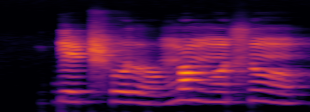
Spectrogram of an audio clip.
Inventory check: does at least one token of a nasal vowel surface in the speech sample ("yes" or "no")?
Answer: yes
